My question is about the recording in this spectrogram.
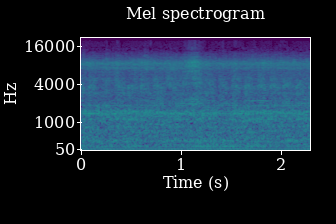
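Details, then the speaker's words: Chevrolet Lacetti petrol engine cold start: fast light metallic ticking of hydraulic lifters, now lasting about 15 seconds (earlier about 5) before stopping; none when warm; owner considering a lifter additive. "Присаживаемся в наш автомобиль и сейчас послушаем, как у нас стучат гидрокомпенсаторы на холодную. Запускаем двигатель и слушаем."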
